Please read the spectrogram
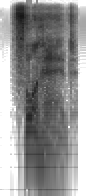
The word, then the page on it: forehead: British English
